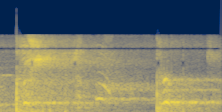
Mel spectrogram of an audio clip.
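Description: A baby laughs and squeals.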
